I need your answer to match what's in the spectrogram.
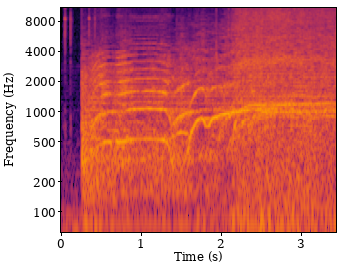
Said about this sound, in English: Adnan Syed supporters cheering him on as he walked out of a Baltimore court as a free man yesterday.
